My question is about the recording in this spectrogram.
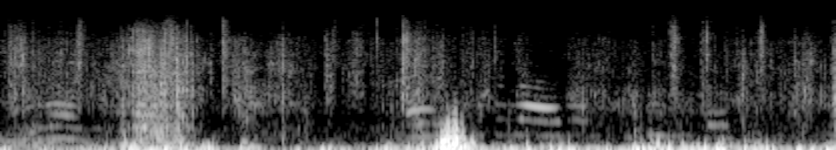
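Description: Voices and short wavering animal calls, with a steady low rumble of wind or handling noise and a loud low thump about three seconds in.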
